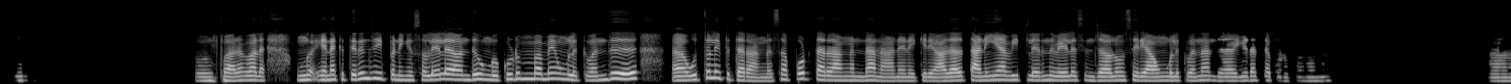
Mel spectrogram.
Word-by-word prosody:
ம். 185 0 -12 1.7
ஓ! - - -5 0.2
பரவால்ல. 190 +2 +1 0.3
உங்க 210 +1 +1
எனக்கு 225 +2 +1
தெரிஞ்சி 275 +4 +2
இப்ப 230 -1 -4
நீங்க 205 -1 -2
சொல்லேல 220 +4 +3
வந்து 220 0 0
உங்க 215 -3 0
குடும்பமே 255 +1 +1
உங்களுக்கு 215 -5 -1
வந்து, 225 +7 +1 0.6
அ - - +4 0.2
ஒத்துழைப்பு 285 +3 -1
தராங்க, 165 -4 0
சப்போர்ட் 245 +3 -1
தராங்கன்னு 190 -2 0
தான் 195 -2 +1
நான் 165 0 -3
நினைக்கிறேன். 170 0 -2
அதாவது 180 +2 +2
தனியா 200 +3 +2
வீட்ல 205 -2 -2
இருந்து 200 0 -2
வேலை 195 +1 0
செஞ்சாலும் 185 0 -1
சரி, 185 -2 +1
அவுங்களுக்கு 180 0 -3
வந்து 200 +2 -2
அந்த 180 -1 -5 0.2
இடத்த 195 0 -5
குடுக்கணும்னு. 165 +1 -15 1.6
ஆ. 160 - -9
195 Hz, 140 wpm, -22 LUFS, 180-220 Hz, 1.7 s, அ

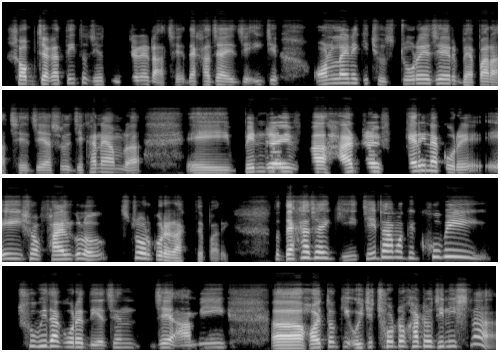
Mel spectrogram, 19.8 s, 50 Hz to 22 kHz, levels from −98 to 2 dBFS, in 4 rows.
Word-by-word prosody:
সব 175 -1 +2
জায়গাতেই 175 +3 -1
তো - - -11
যেহেতু 150 - -15
ইন্টারনেট 165 - -6
আছে, 110 - -14
দেখা 140 -1 -5
যায় 140 -3 0
যে - - -10
এই 150 - -21
যে 170 - -7 0.5
অনলাইনে 205 +2 0
কিছু 180 -4 -12
স্টোরেজ 185 +1 -3
এর 185 - -3
ব্যাপার 135 +3 -1
আছে 120 - -10
যে 125 - -7
আসলে 140 +3 -10
যেখানে 165 +5 -3
আমরা 155 - -5 0.7
এই 125 0 -1 0.3
পেনড্রাইভ 185 +1 +5 0.2
বা 165 - +6 0.2
হার্ড 180 - +7
ড্রাইভ 190 -1 +3 0.2
ক্যারি 205 +5 +6
না 215 - +8
করে 135 -2 -2 0.4
এইসব 220 -1 -1
ফাইল 195 +1 +6
গুলো 215 -5 0 0.4
স্টোর 245 -3 +1
করে - - +3
রাখতে - - -11
পারি। - - -16 0.5
তো - - -10
দেখা 265 +5 +4
যায় 260 -1 +2
কি? 155 - -14 0.2
যে - - -10
এটা 285 +3 +1
আমাকে 260 -3 -5 0.2
খুবই 310 +1 +3 0.7
সুবিধা 245 0 +2
করে 205 -1 +1
দিয়েছেন 150 +6 -6 0.3
যে 185 - 0 0.2
আমি 180 +5 -8 0.7
আ - - +10 0.3
হয়তো 185 +5 +3
কি? - - -7
ওই 175 - -2
যে - - -5
ছোটখাটো 235 0 0
জিনিস 235 +1 -3
না 335 - 0
190 Hz, 175 wpm, -23 LUFS, 165-225 Hz, 0.7 s, আ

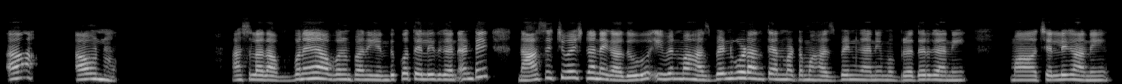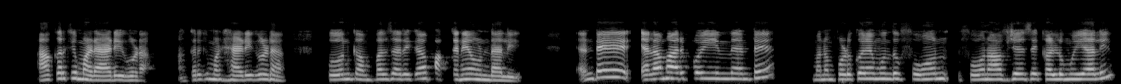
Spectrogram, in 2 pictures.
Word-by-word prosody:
ఆ! 280 - +6 0.6
అవును. 235 -5 +1 1.3
అసల 220 +1 -3
అదవ్వనే 200 +6 +1
అవ్వని 235 -1 -1
పని. 220 -1 -1
ఎందుకో 220 +4 -3
తెలీదు 230 -1 0
గాని, 220 0 -1
అంటే 310 +7 +1 0.4
నా 195 - +5
సిట్యుయేషననే 285 -3 +1
గాదు. 195 0 +2 0.3
ఈవెన్ 255 +1 -1
మా 250 - +2
హస్బెండ్ 245 +6 0
గూడా 290 -1 +5
అంతే 245 0 -4
అన్నమాట. 225 -2 -3
మా 210 - -3
హస్బెండ్ 220 +4 -3
గాని, 205 0 -2
మా 200 - -7
బ్రదర్ 215 +2 -1
గాని, 195 -1 -2 0.5
మా 205 - 0 0.2
చెల్లి 210 +2 +2
గాని, 200 -2 0 0.7
ఆఖరికి 270 +5 0
మా - - +5
డ్యాడీ 200 +1 +4
గూడా, 190 -1 -3 0.3
ఆఖరికి 215 +10 -8
మా 225 - -1
డ్యాడీ 205 +1 +3
గూడా. 230 -3 +1 0.5
ఫోను 230 +3 -1
కంపల్సరీ‌గా 235 +3 -1
పక్కనే 235 -1 +2
ఉండాలి. 195 -5 0 0.7
అంటే 310 +5 +4 0.4
ఎలా 250 +3 +4
మారిపోయిందంటే, 270 0 +1 0.5
మనం 225 +1 -4
పడుకునే 260 +3 +1
ముందు 260 0 0 0.7
ఫోను 230 +1 0
ఆఫ్ 230 -2 -3
జేసి 250 0 +1
కళ్ళు 235 0 +3
మూయాలి. 245 +4 +3
230 Hz, 135 wpm, -22 LUFS, 210-255 Hz, 1.3 s, ఆ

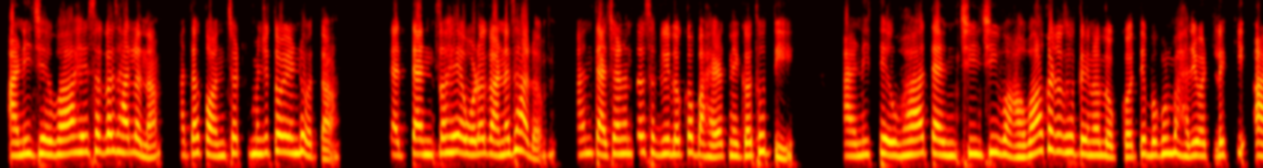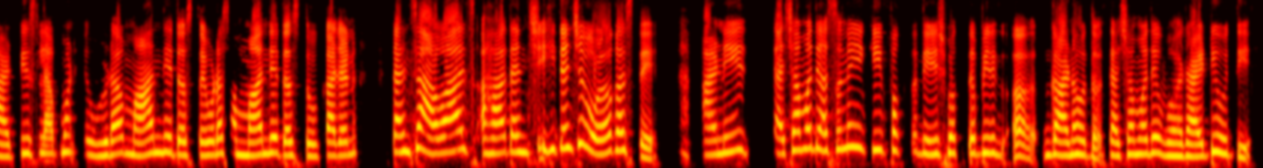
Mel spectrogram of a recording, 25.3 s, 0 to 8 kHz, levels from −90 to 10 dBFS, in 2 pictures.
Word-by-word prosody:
आणि 250 +3 +1
जेव्हा 255 0 +2
हे 290 0 0
सगळं 310 0 +1
झालं 280 -5 +1
ना 195 +1 -1 0.3
आता 265 +3 -1
कॉन्सर्ट 245 +3 0
म्हणजे 265 +1 0
तो 305 - +4
एंड 285 0 +2
होता. 205 - -2 0.6
त्यात 240 -2 -3
त्यांचं 255 0 +1
हे 285 +1 +3
एवढं 265 -1 +1
गाणं 250 0 +2
झालं 325 +3 +1 0.4
आणि 260 +2 -4
त्याच्यानंतर 265 +3 0
सगळी 265 -2 -2
लोकं 255 +3 0
बाहेर 215 -1 +1
निघत 230 +3 0
होती 265 -10 0 0.6
आणि 230 +2 -1
तेव्हा 245 +1 +3
त्यांची 255 0 +1
जी 290 0 +1
वाह-वाह 240 +2 +2
करत 305 -4 +1
होते 265 -3 +1
ना 240 0 0
लोकं. 210 -2 -1
ते - - +2
बघून 260 +3 +1
भारी 235 -4 0
वाटलं 235 0 -1
की - - -3 0.2
आर्टिस्टला 215 - -1
आपण 295 - -3
एवढा 240 +3 +1
मान 255 +2 +2
देत 285 -3 0
असतो, 235 -1 -1
एवढा 245 +3 +1
सन्मान 245 -1 +1
देत 280 -3 +2
असतो 225 -2 -1
कारण 235 +2 +2 0.4
त्यांचा 300 +4 +3
आवाज 295 +5 +2
हा 270 +1 +3
त्यांची 295 +4 -1
ही 340 +1 0
त्यांची 370 +4 +3
ओळख 295 -2 +1
असते. 200 - -2 0.5
आणि 265 +6 0 0.4
त्याच्यामध्ये 330 +7 +1
असं 345 +3 -2
नाही 385 -1 +1
की 335 0 +2
फक्त 310 -1 -3
देशभक्तीपर 270 +1 0 0.2
अ, 220 -1 +3 0.3
गाणं 240 0 +4
होतं, 245 -3 0
त्याच्यामध्ये 255 +4 +1
व्हरायटी 225 0 +2
होती. 230 -9 0
260 Hz, 170 wpm, -23 LUFS, 235-285 Hz, 0.6 s, तो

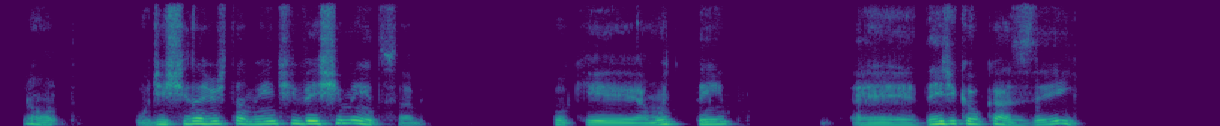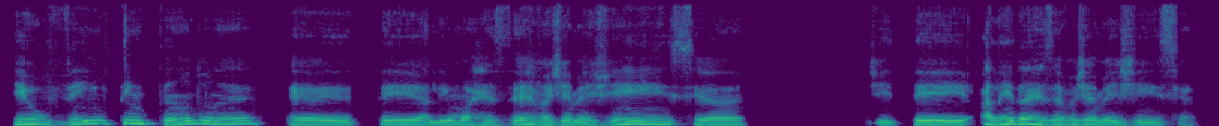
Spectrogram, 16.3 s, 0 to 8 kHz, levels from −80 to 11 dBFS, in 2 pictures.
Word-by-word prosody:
Pronto, - - -5 0.4
o - - -12
destino 155 +4 +2
é - - +7
justamente 170 +1 +1
investimento, 175 -2 +4
sabe. 105 0 -13 0.8
Porque 115 -2 -1
há - - -4
muito 140 +5 0
tempo, 145 +2 -1 0.7
eh, 105 -1 -5
desde 165 - +5
que 175 - -3
eu 155 - +4
casei 145 - -2 1.1
eu 150 +2 +2
venho 155 +9 -1
tentando, 180 -2 +1
né, 165 +1 -1 0.2
eh, 125 -2 0
ter, 130 +1 0
ali, 120 +1 -1
uma 125 0 -1
reserva 120 +3 -2
de 120 - -4
emergência, 130 - 0 0.8
de 115 -2 -7
ter 120 -1 +3
além 140 +2 +3
da 160 -1 +5
reserva 135 -2 +1
de 135 - -1
emergência 110 -4 -4
130 Hz, 125 wpm, -23 LUFS, 115-160 Hz, 1.1 s, é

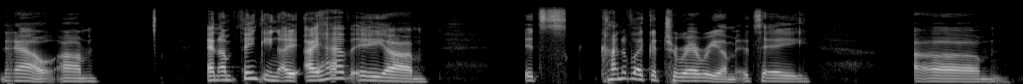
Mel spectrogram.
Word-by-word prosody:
now, 165 -6 0
um 145 -1 -3 1.1
and 195 +1 +6
I'm 205 0 +1
thinking 225 -5 0
I 170 -1 +4
I 190 - +7
have 260 +8 +2
a, 185 -3 0
um 135 -5 +2 1.0
it's - - +1
k - - -41 0.3
kind 240 +3 0
of 275 - -7
like 230 -4 -1
a 205 - -1
terrarium, 160 -9 0
it's 145 +3 -5
a 135 -2 -4 1.0
um, 130 -5 -2
160 Hz, 115 wpm, -23 LUFS, 135-195 Hz, 1.1 s, I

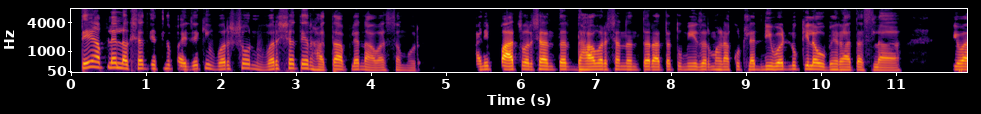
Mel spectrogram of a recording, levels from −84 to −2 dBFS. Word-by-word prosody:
ते 215 +2 +5
आपल्या 235 -2 +1
लक्षात 190 -2 +1
घेतलं 180 0 -6
पाहिजे, 155 +1 -2
की 200 - -7
वर्षोनवर्ष 160 -1 -3
ते 195 -1 +2
राहतं 130 -2 -3
आपल्या 145 0 0
नावासमोर 115 -3 -8 0.8
आणि 145 +3 -1 0.2
5 145 +2 +9
वर्षानंतर, 150 0 +3
10 135 0 +3
वर्षानंतर 140 -1 -1
आता 135 +1 +1
तुम्ही 140 0 -5
जर 140 0 -2
म्हणा 135 -1 -1
कुठल्या 145 -1 -3
निवडणुकीला 150 +2 +1
उभे 135 +1 -4
राहत 125 -1 -1
असला 120 -1 -2 0.9
किंवा 140 -1 +3
145 Hz, 130 wpm, -23 LUFS, 135-155 Hz, 0.9 s, 5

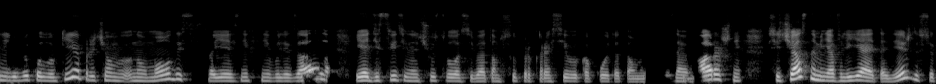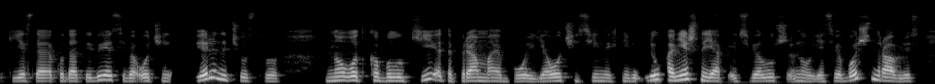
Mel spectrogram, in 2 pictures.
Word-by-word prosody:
не 190 -2 -3
люблю 180 +3 0
каблуки. 175 +3 -2
Я, 335 0 +5
причем, 190 - -5
ну, 165 +1 -5
в - - -5
молодости 235 +7 -1
своей, 160 +1 -1
из 155 - -15
них 170 0 -10
не 170 -2 -6
вылезала. 160 +10 +1 0.3
Я 180 +1 +6
действительно 175 -1 -4
чувствовала 165 -3 -4
себя 145 -1 -4
там 145 -1 -8
супер 160 +1 -8
красивой, 150 +1 -5
какой-то 140 -1 -6
там, 130 -1 -8
не 140 +1 -15
знаю, 145 -2 -4
барышней. 210 -2 +4 0.2
Сейчас 245 - +6
на - - +5
меня 180 -5 +3
влияет 170 -2 +3
одежда, 215 - +1
всё-таки, 165 -3 -10
если 155 0 -1
я 155 0 +2
куда-то 155 0 -1
иду, 160 +6 -2
я 215 -1 +6
себя 180 -8 -3
очень 155 -1 -2 0.3
уверенно 235 - +5
чувствую. 155 -7 -7 0.4
Но 180 +3 +1
вот 195 +1 +3
каблуки- 170 +4 0
это 160 - -1
прям 165 0 +1
моя 155 -1 -2
боль, 145 +1 -2
я 150 +3 -1
очень 170 0 0
сильно 155 +2 -7
их 150 +1 -12
не 150 - -6
люблю. 185 +9 +3
Конечно, 215 +2 +4
я, 165 -3 +3
э, - - -6
себе 150 +2 -3
лучше 165 -2 -3
ну 150 -2 -4
я - - -3
себе 155 +2 -2
больше 245 - +1
нравлюсь, 150 -5 +1
165 Hz, 200 wpm, -25 LUFS, 150-185 Hz, 0.4 s, Я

